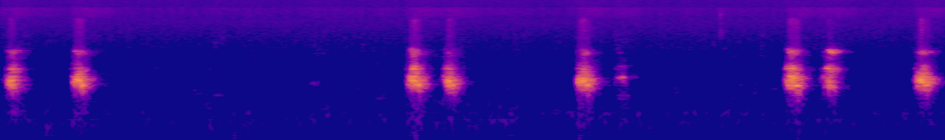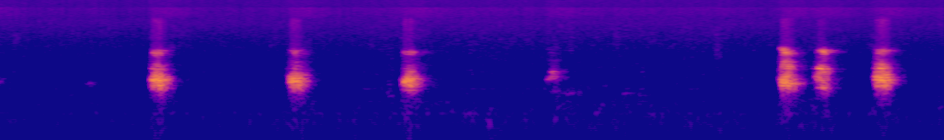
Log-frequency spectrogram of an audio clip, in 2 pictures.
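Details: Blenheim Cavalier King Charles Spaniel puppies in their indoor puppy pen bark in short high yaps, often in quick pairs, repeated every second or two with brief quiet gaps and no other sounds.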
